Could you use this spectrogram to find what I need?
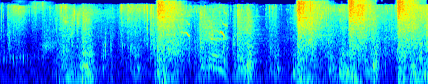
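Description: Sword blows whoosh and strike hard in quick bursts.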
